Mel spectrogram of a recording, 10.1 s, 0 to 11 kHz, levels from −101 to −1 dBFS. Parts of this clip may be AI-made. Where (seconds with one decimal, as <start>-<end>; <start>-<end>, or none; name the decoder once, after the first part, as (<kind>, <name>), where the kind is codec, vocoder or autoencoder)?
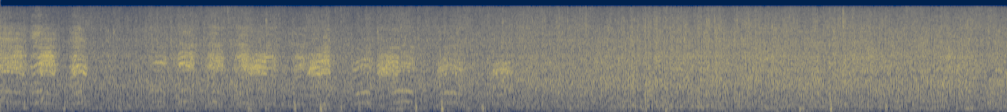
0.0-5.2 (vocoder, Vocos); 6.0-10.1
